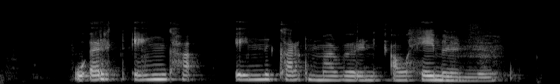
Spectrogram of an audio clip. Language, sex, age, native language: Icelandic, male, 11, Polish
